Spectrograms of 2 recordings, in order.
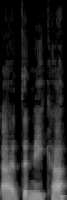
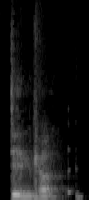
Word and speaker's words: Danica: It's because we've got someone local to us in Southampton called Danica, and every time people say her name, they say it Dinka.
